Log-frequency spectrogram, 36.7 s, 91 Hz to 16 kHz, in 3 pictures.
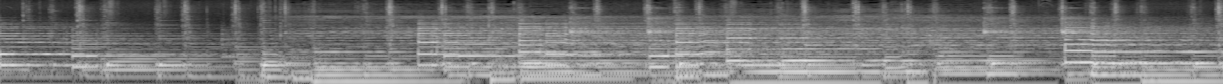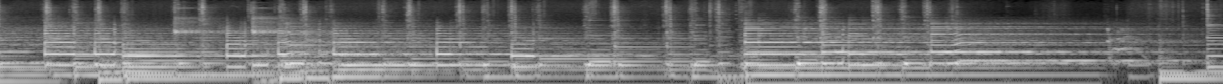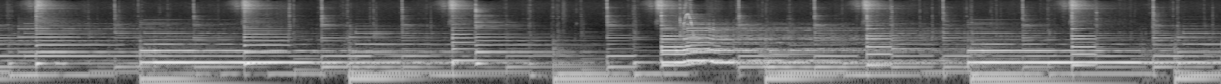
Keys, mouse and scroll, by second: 0.1 click, 0.4 click, 0.6-1.1 right drag, 1.1-2.6 middle drag, 2.7 click, 3.0-4.4 middle drag, 4.5 click, 4.9-6.2 right drag, 6.2 click, 6.5 click, 6.7-8.2 middle drag, 8.4 scroll down 1, 8.7-9.2 middle drag, 9.2-9.6 scroll up 1, 9.6 scroll down 1, 9.8-10.4 shift+middle drag, 10.4 click, 10.7-11.7 right drag, 11.7 click, 12.2 click, 12.4-13.8 right drag, 13.8 click, 13.9 drag, 14.7-15.0 middle drag, 15.0-15.4 scroll up 2, 15.4-16.1 shift+middle drag, 16.1 click, 16.4 Tab, 16.7 shift+middle click, 17.2 3, 17.2 click, 17.5-18.6 shift+middle drag, 18.6 shift+s, 19.5-20.7 shift+middle drag, 20.7 shift+a, 22.2 Tab, 22.6 shift+a, 24.2-24.9 shift+middle drag, 24.9 Tab, 25.9 s, 28.9-31.5 middle drag, 31.5 e, 35.3-36.1 middle drag, 36.1 e.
